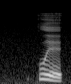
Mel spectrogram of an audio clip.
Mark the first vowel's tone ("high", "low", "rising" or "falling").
falling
